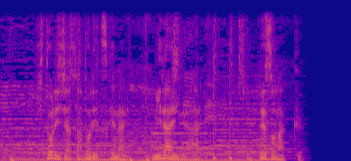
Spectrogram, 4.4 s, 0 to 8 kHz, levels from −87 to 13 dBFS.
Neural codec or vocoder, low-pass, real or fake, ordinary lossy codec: none; 7.2 kHz; real; none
